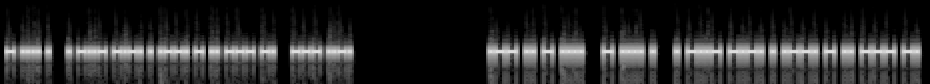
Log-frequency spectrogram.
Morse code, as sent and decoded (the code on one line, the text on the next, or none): - .... / . -..- -.-. .--. - .. --- -. / --- ..-. / .-- .. - .... / - .... / . -..- -.-. .--. - .. --- -.
THE EXCEPTION OF WITH THE EXCEPTION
